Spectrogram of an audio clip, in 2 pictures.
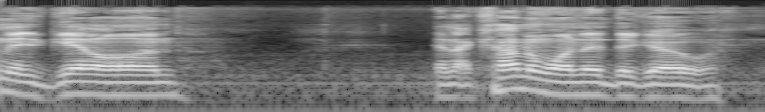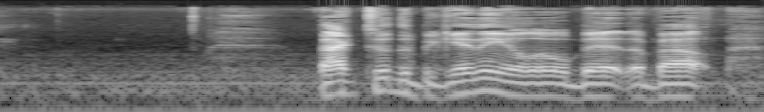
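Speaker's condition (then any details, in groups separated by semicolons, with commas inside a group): ALS; diagnosed two years ago, twitching limbs, torso, weak, struggling to walk; speech starting to be affected, cannot sing, breathing worsening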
